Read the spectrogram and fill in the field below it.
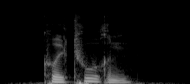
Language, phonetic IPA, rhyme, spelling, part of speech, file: German, [kʊlˈtuːʁən], -uːʁən, Kulturen, noun, De-Kulturen.ogg
- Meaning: plural of Kultur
